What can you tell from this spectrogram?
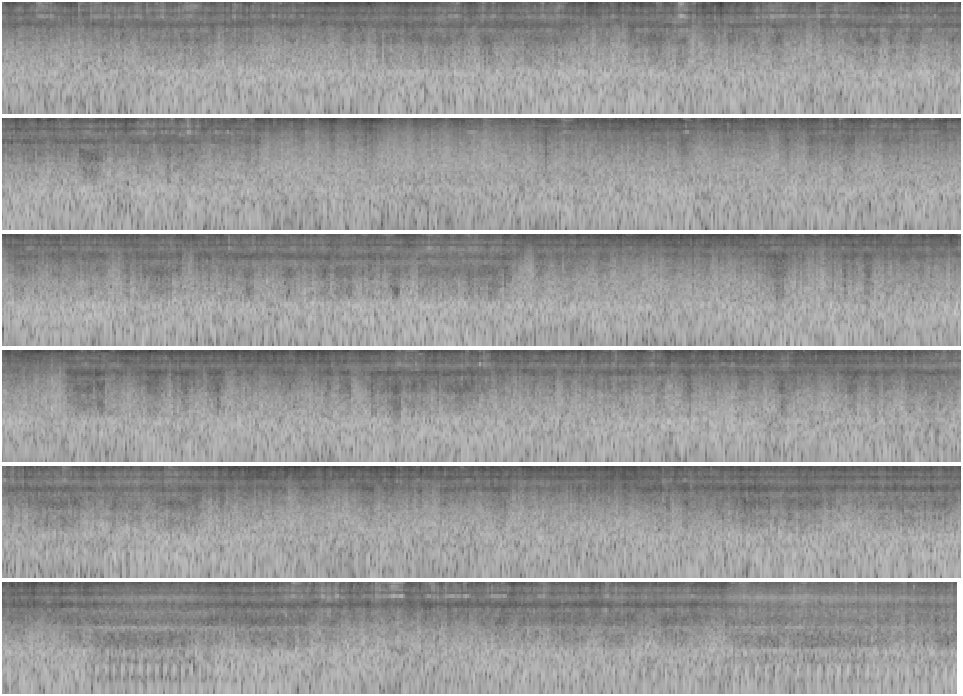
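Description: Motorcycle engine running steadily while the bike is ridden, a continuous loud mechanical rush with no pauses.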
